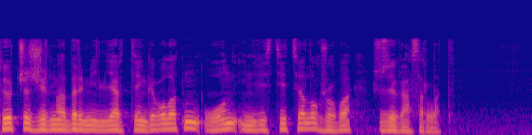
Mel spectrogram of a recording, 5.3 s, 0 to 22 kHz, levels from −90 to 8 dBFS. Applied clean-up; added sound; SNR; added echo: none; none; none; none.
